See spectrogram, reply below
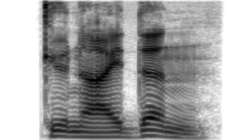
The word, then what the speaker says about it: Günaydın: The AY combination in the middle has an I sound. – Günaydın.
